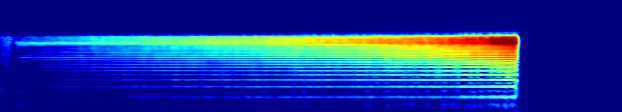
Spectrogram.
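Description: A steady electronic buzzing tone of a logo intro, rich in overtones, swelling steadily louder for about five seconds and then cutting off suddenly.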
